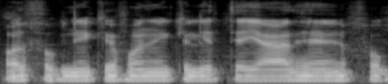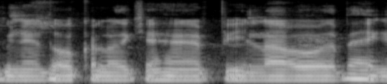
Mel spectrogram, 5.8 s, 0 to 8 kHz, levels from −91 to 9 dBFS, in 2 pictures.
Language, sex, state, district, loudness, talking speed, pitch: Hindi, male, Bihar, West Champaran, -19 LUFS, 145 wpm, 100 Hz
